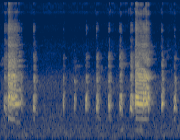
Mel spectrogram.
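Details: A frightened hen raising an alarm in a Kashmir village, Neelum Valley: opens with a loud harsh squawk, then a string of quick clucks building toward a second grating squawk, followed by a few more clucks.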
